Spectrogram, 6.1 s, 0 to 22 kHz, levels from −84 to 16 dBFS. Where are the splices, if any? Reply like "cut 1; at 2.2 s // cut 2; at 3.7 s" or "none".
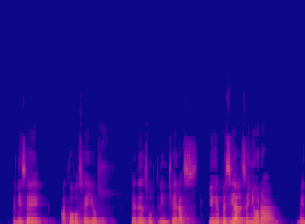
cut 1; at 4.0 s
